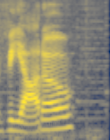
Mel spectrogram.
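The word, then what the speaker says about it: veado: Because a thing you can do, I think, in Viato too, which I did check, it is pronounced Viato, because it's Portuguese, I believe Portuguese, for like a young deer, and that's also slang for like a twink.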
